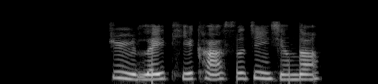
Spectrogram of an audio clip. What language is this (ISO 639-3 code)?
zho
